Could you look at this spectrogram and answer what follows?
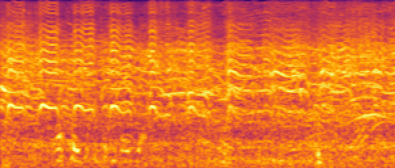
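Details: Black-tailed gulls, with adults cruelly attacking a chick, give a dense, overlapping chorus of nasal, mewing calls at a fast, uneven pace, with a steady noisy wash beneath.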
